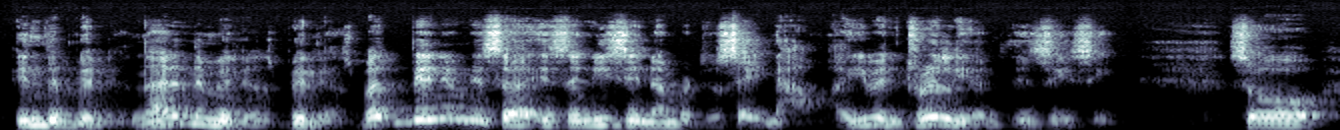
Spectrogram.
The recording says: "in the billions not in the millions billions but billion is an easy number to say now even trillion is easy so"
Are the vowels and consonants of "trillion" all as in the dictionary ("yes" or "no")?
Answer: yes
